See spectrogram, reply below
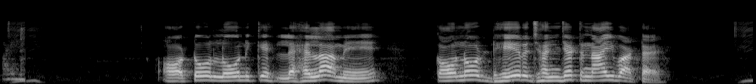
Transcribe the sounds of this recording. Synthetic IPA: ɔːʈoloːnkelɛɦlamẽ | kɔːnoɖʱeːɾd͡ʒʱə̃nd͡ʒəʈnaːibaːʈɛ̰ː

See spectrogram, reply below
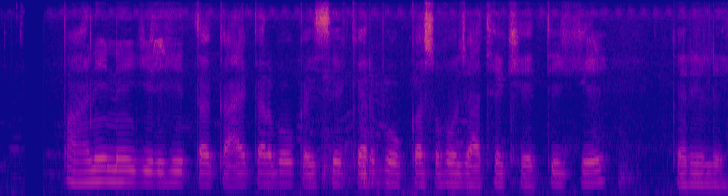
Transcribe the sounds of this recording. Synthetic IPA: paːnineiɡɪɾɦit̪əkaːekəɾbokəɪsekəɾboːkəsɦod͡ʒaːt̪ʰekʰeːt̪ike | kəɾeːleː

